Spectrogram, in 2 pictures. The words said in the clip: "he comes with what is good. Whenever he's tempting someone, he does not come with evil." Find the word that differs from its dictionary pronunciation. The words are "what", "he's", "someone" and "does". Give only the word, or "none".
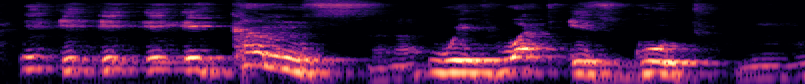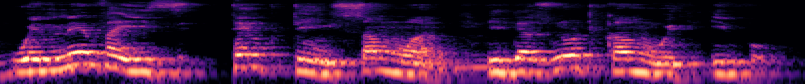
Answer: none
